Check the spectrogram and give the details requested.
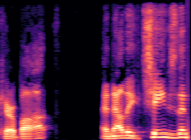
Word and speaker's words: Kiribati: Formerly, I used to call it Kiribati, but it's pronounced Kiribati.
